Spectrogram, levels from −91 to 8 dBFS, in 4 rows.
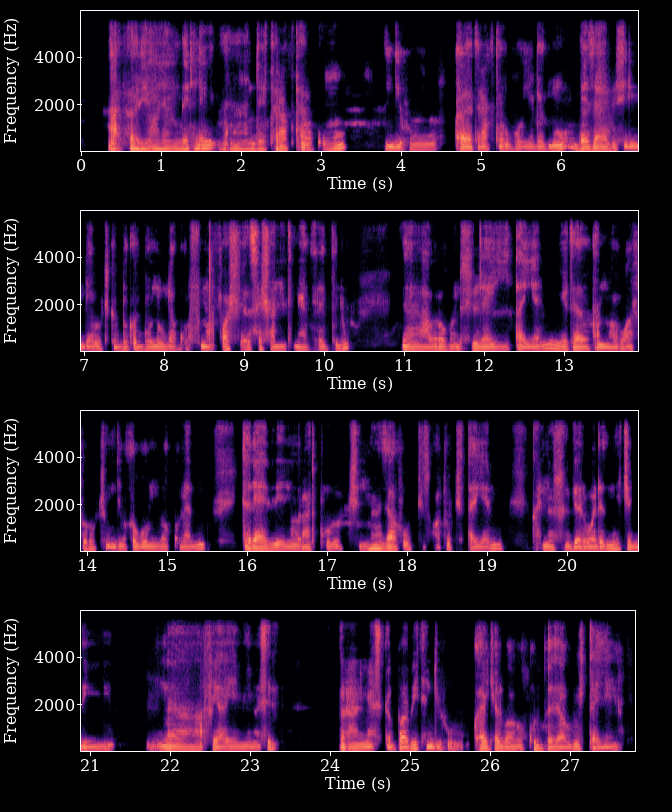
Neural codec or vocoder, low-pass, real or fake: codec, 32 kHz, 1.9 kbps, SNAC; 5.4 kHz; fake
